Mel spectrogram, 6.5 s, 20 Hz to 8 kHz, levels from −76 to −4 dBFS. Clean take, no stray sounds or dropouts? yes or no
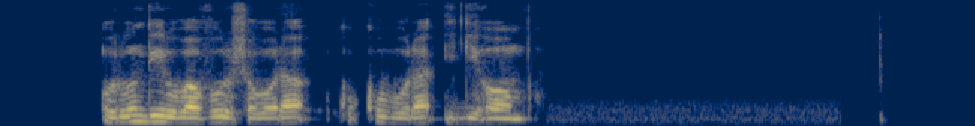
yes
